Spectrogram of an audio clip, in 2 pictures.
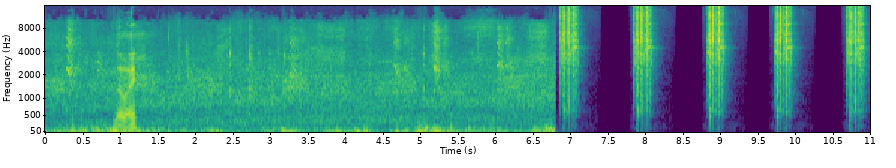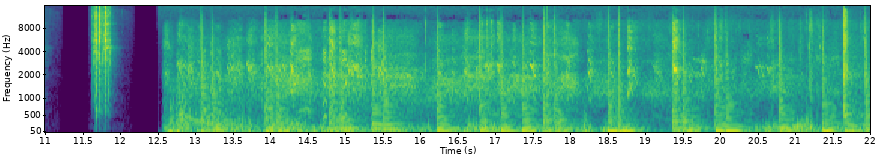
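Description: Crows cawing near a cemetery, their calls mixed with people talking and a string of six sharp camera-shutter clicks in a quiet gap partway through.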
